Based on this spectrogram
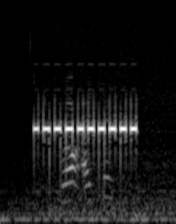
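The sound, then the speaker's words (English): A phone's warning beep: a quick, evenly spaced run of about ten short, high-pitched electronic bleeps lasting around a second, fairly loud, with a faint voice briefly underneath. “Yeah, I'm not sure if my phone is running out of power.”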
